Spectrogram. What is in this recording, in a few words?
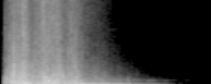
Dragon wings flapping movement single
